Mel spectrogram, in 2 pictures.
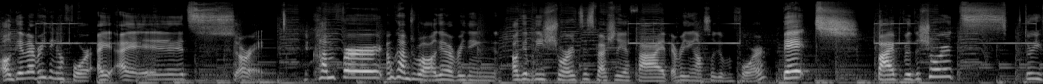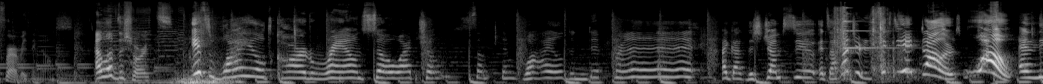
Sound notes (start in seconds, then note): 0.0 bell ringing; 6.1 bell ringing; 8.7 bell ringing; 12.1 air whooshing; 18.7 cash register chiming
